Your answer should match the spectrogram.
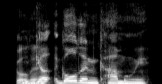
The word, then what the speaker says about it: Golden Kamuy: Golden Kamuy.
